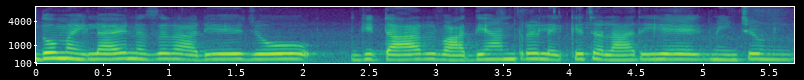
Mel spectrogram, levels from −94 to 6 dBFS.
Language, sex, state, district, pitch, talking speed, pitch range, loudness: Hindi, female, Uttar Pradesh, Varanasi, 235 Hz, 170 wpm, 225-240 Hz, -15 LUFS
